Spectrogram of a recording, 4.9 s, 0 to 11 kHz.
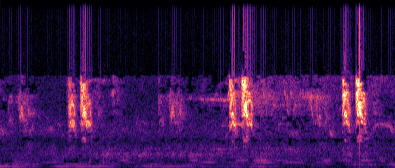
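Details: Sidney bald eagles calling in the morning, 25 March 2011, from a nest cam: three clusters of sharp, high, twinned chitter notes spaced about two seconds apart, over a low droning hum and faint background birds.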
